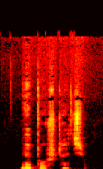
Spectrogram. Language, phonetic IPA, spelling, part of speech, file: Polish, [vɨˈpuʃt͡ʃat͡ɕ], wypuszczać, verb, LL-Q809 (pol)-wypuszczać.wav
